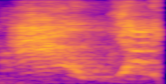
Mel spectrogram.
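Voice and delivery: very high cry of pain, acted; hammed-up high-pitched agony; mock pained yelp. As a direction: yelp as if poked in the eye. Father reacts to eye poke.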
